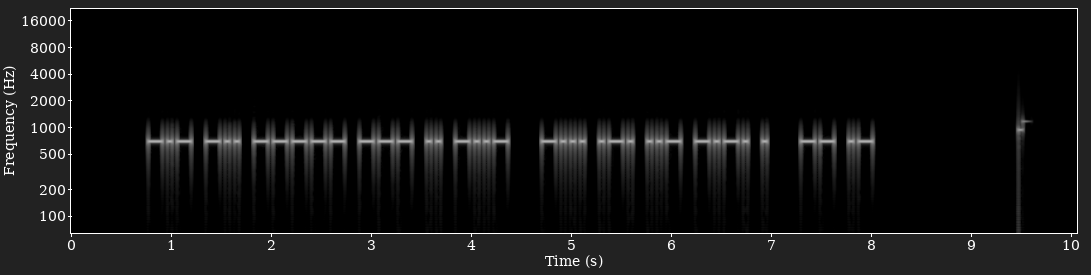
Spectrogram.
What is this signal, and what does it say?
Morse code, heard as a keyed tone, about 25 wpm, 700 Hz. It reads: KD0OIX BRUCE MA
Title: K1USN SST QSO Practice - 25wpm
